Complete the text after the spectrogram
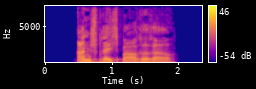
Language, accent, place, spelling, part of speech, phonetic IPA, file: German, Germany, Berlin, ansprechbarerer, adjective, [ˈanʃpʁɛçbaːʁəʁɐ], De-ansprechbarerer.ogg
- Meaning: inflection of ansprechbar: 1. strong/mixed nominative masculine singular comparative degree 2. strong genitive/dative feminine singular comparative degree 3. strong genitive plural comparative degree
